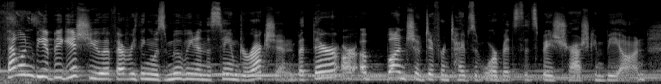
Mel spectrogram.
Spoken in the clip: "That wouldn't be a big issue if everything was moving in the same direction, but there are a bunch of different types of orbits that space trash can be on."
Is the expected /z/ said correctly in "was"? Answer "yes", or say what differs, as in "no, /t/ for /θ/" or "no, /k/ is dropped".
yes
